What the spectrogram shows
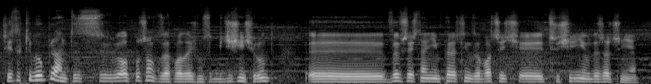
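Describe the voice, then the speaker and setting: A young man, freshly off a fight, talks through a post-fight interview in a downcast, stop-start way. He trails off and corrects himself often, at a middling pitch for a man. The recording is from a handheld mic in front of a sponsor wall at an indoor event. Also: faint music behind. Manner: dejected, halting, many restarts. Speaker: boxer. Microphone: handheld mic held by interviewer.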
